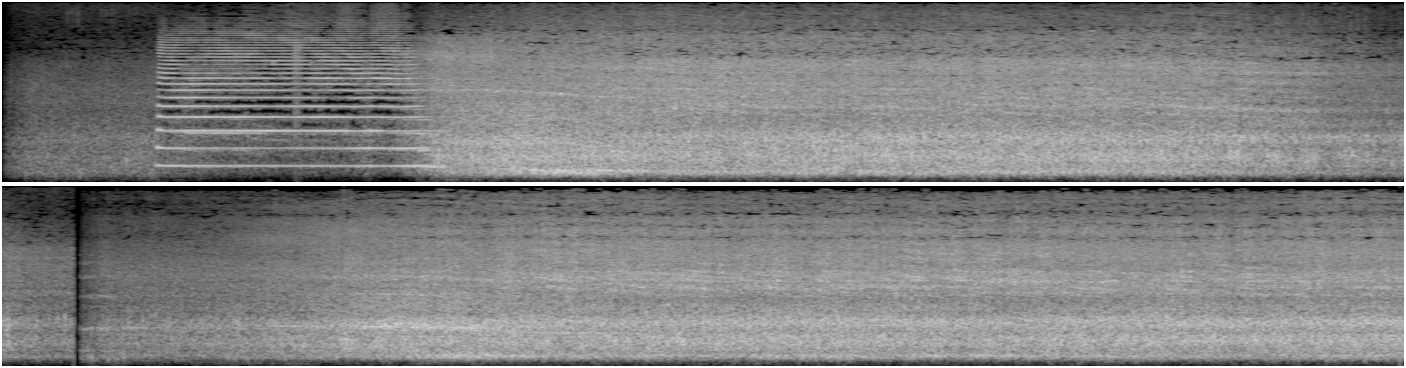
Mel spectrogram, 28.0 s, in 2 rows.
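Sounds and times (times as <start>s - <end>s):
train rushing past: 1.0s - 28.0s
locomotive horn blast: 1.6s - 4.6s, 14.8s - 15.7s.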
